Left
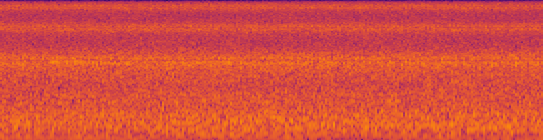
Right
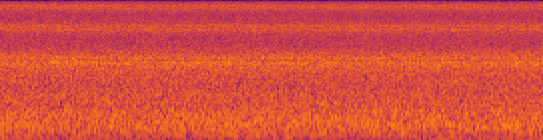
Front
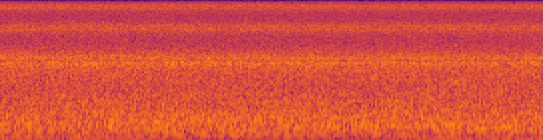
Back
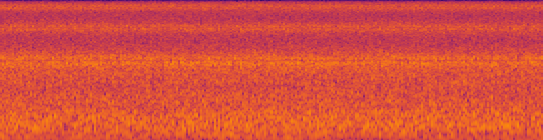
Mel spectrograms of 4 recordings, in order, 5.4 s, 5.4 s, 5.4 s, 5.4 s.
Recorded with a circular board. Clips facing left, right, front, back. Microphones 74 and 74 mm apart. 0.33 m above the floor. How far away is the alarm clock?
No alarm clock in this recording.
